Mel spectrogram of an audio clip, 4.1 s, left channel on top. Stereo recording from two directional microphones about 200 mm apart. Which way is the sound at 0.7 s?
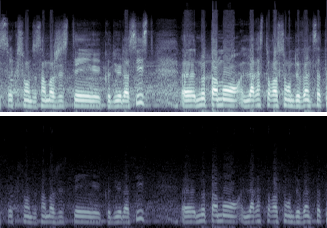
10° left (ahead or behind).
